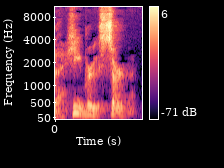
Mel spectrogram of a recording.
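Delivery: spoken with open, audible disgust. Reading a verse aloud, imagining how she said it: mock-disgusted. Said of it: "I can imagine how she said it, the Hebrew servant, with disgust in her voice".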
